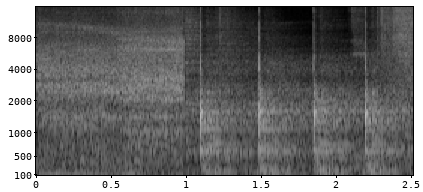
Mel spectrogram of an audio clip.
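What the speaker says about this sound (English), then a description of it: "So what are you hammering here, what?" A steady hiss gives way to four sharp metal hammer strikes, spaced roughly evenly, as a brake caliper on a Golf R is tapped to push its piston back.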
